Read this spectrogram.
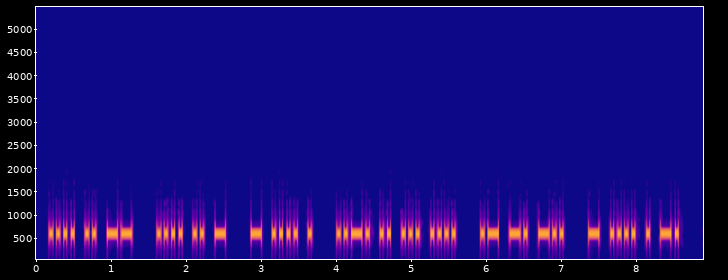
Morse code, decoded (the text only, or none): HIM HIT THE FISH AND THEN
